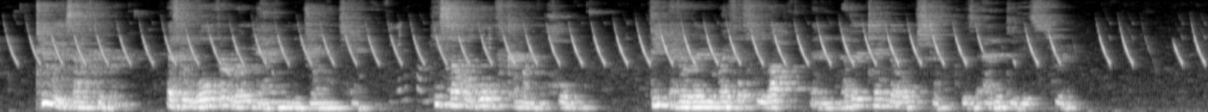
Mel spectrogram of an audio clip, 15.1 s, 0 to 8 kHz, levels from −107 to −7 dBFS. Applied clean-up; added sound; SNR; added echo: classical method WPE with log-MMSE.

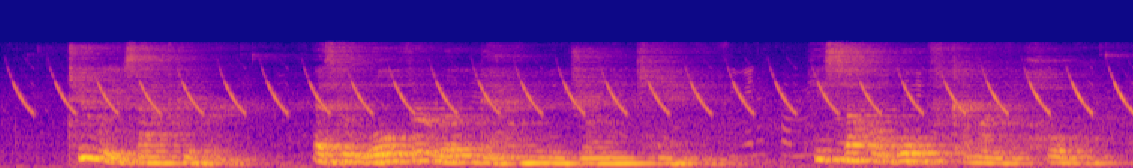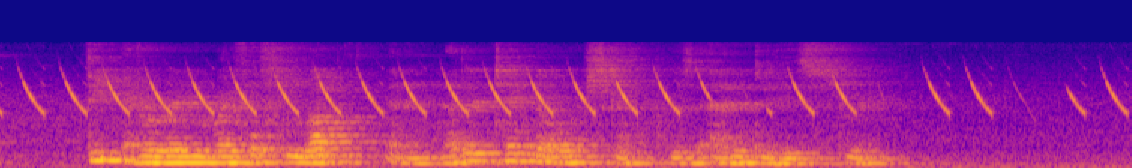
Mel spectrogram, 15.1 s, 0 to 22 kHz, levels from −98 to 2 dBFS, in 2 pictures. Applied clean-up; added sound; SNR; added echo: none; Alarm; 14 dB; reverberation time 1.1 s.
